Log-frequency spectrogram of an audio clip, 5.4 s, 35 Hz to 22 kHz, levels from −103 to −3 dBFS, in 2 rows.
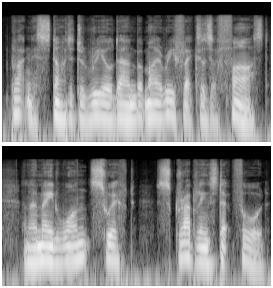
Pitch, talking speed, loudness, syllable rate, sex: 100 Hz, 210 wpm, -19 LUFS, 5.4 syllables/s, male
